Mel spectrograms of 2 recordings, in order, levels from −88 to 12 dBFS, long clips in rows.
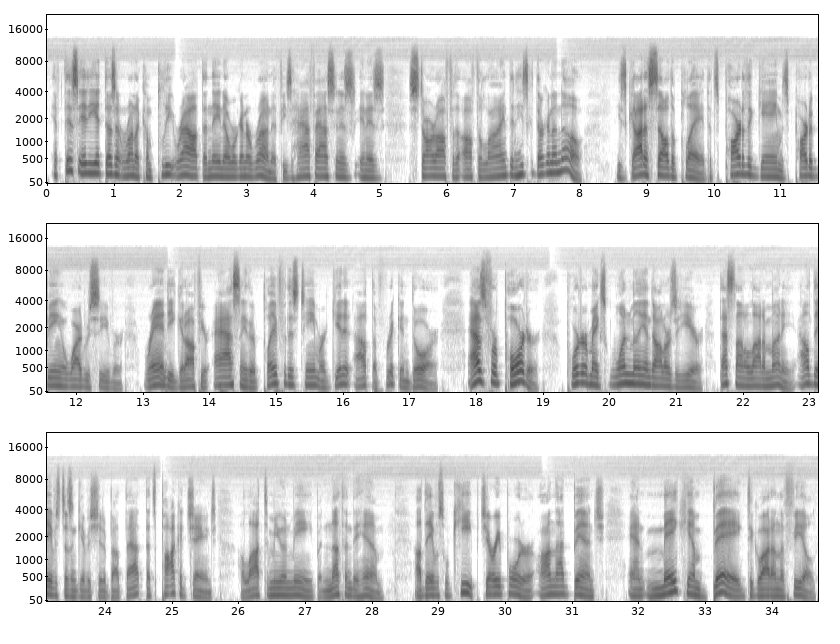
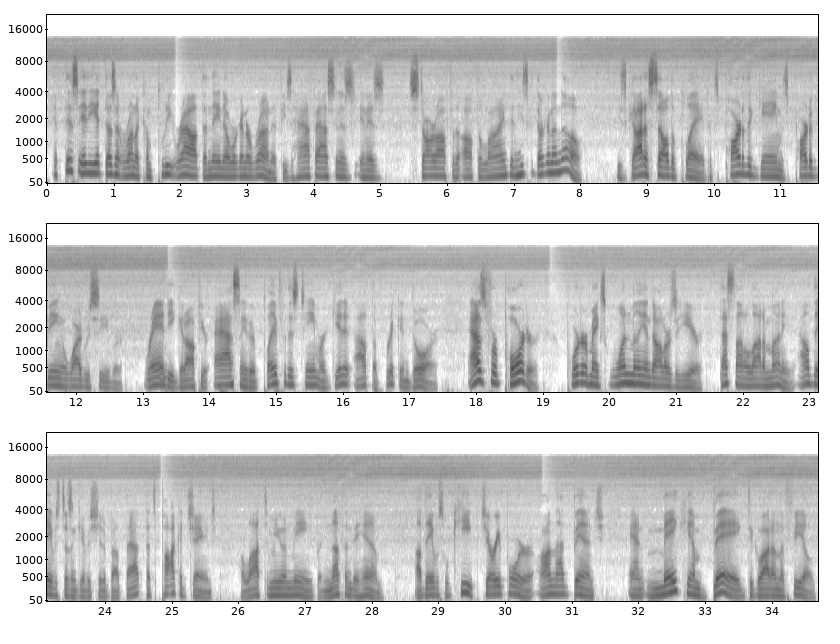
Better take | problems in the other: first | hiss; loud; throughout; 3 dB below the speech; faint in the first

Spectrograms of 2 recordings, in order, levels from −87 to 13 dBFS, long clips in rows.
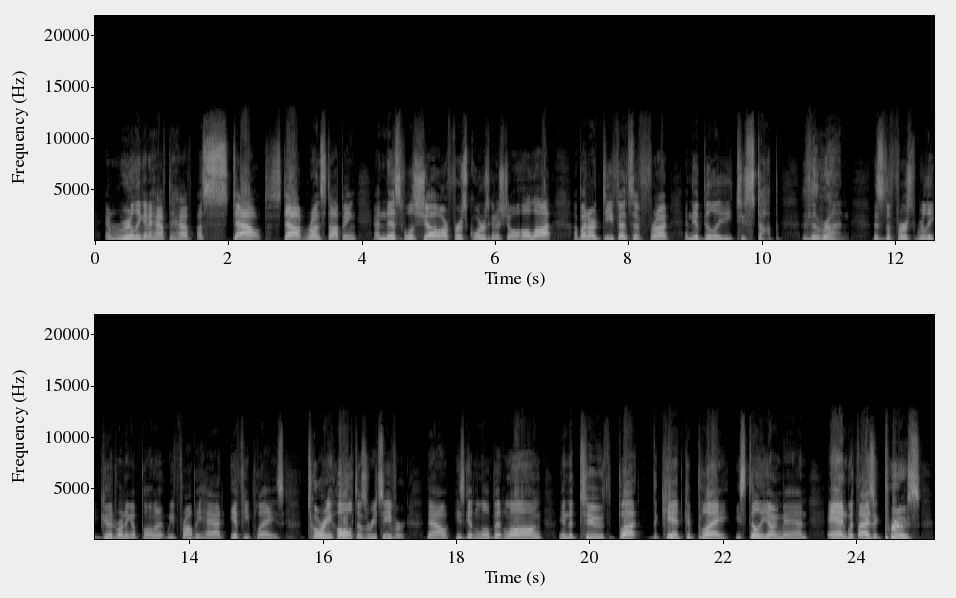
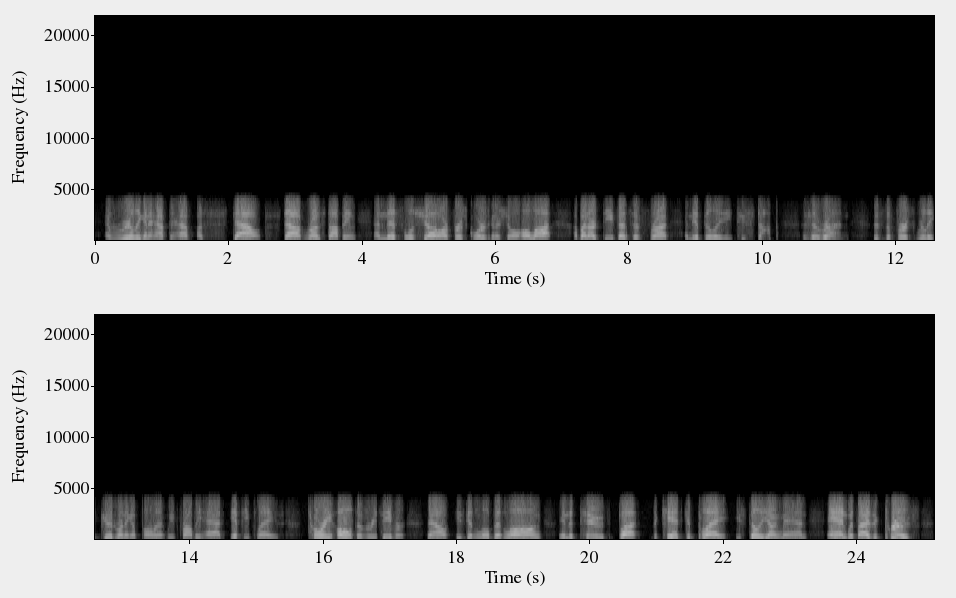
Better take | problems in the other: first | phone-call audio; poor line; nothing above 4 kHz

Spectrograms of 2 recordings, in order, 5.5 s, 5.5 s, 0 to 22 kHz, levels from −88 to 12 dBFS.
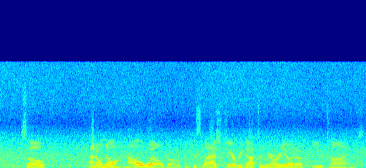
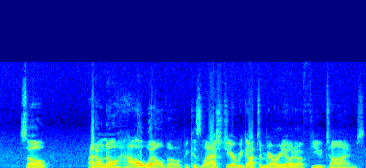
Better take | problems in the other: second | hiss; loud; throughout; 7 dB below the speech; faint in the second

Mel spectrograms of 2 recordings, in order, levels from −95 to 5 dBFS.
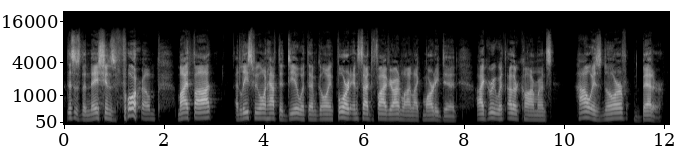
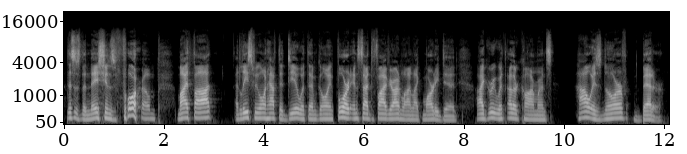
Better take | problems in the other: second | thin; very; fading below 600 Hz

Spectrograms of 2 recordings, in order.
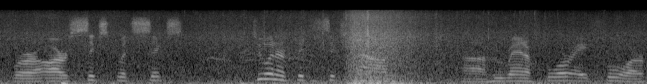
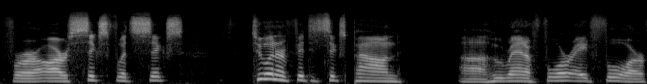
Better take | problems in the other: second | wind noise on the microphone; heavy; as loud as the speech

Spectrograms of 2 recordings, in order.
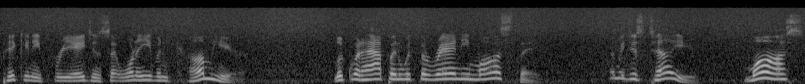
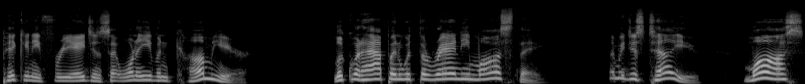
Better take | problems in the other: second | hiss; loud; throughout; 7 dB below the speech

